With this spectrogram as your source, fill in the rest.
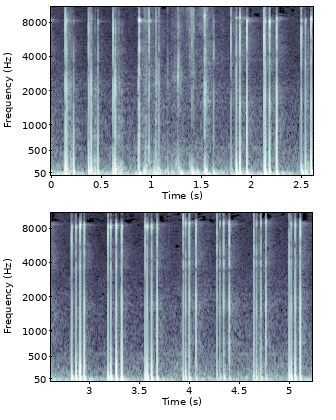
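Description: Fingernails tap and scratch a small clear glass perfume bottle with gold-colored liquid and a metal-trimmed top, held close to the microphone. Quick, dry clicks repeat in a steady rhythm, each with a low thump and a bright, crisp edge, and faint scratchy rasps fill the gaps between them.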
